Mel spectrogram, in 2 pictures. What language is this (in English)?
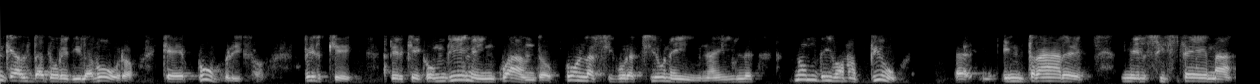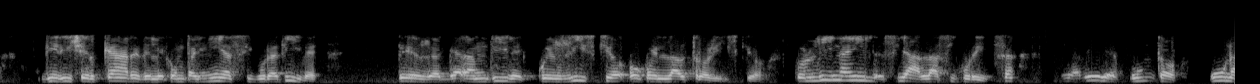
Italian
